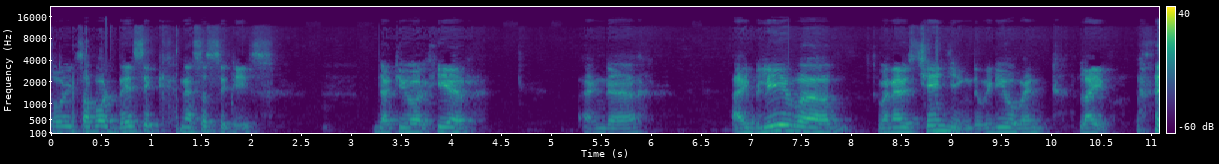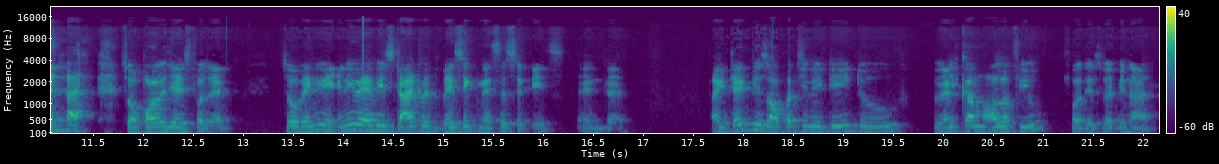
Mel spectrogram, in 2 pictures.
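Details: Adult male speaker; Ordinary speech.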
